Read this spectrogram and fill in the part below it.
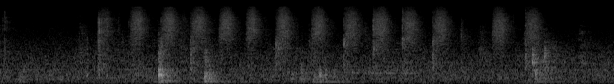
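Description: A spray bottle spritzes in quick repeated bursts.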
